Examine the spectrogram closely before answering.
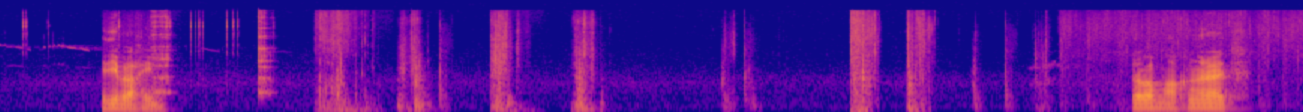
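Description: A man talks with animation into a headset microphone, close by.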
